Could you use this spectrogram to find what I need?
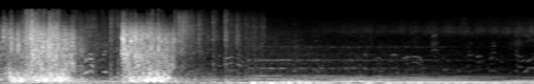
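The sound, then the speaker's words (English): Gunfire from military personnel peppering a vast tree-covered hillside: two dense, loud bursts of shots close together, then a lower lingering rumble that fades. “They pepper a vast tree-covered area with bullets.”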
